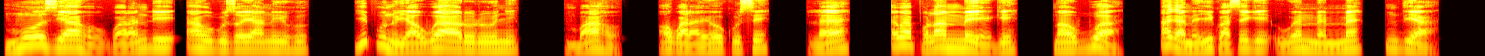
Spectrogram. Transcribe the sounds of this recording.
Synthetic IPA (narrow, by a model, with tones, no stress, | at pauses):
m̩˨mu˦o˦zi˨a˦ɦʊ̰˨ɡʷa˨ɾa˨n̩˦dɪ˦a˦ɦʊ˨ɡu˨zo˦ja˦n˦i˦ɦu˦ | ji˦pu˦nu˨ja˨u˨we˦a˦ɾʊ˦ɾu˦ɲi˦ | ŋ͡m̩˨ɡ͡ba˦ɦʊ̰˨ | ɔ˦ɡʷa˨ɾa˨jo˦kʷu˦sɪ˦ | leː˨˦ | e˦we˦pʊ˨la˦m̩˦me˦je˨ɡɪ˦ | ma˨u˨ɡ͡bu˦a̰˨ | a˦ɡa˨me˨ji˦kʷa˨sɪ˦ɡɪ˦ʔu˨we˦m̩˦me˨m̩˦me˦ | n̩˦dɪ˦a̰˨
